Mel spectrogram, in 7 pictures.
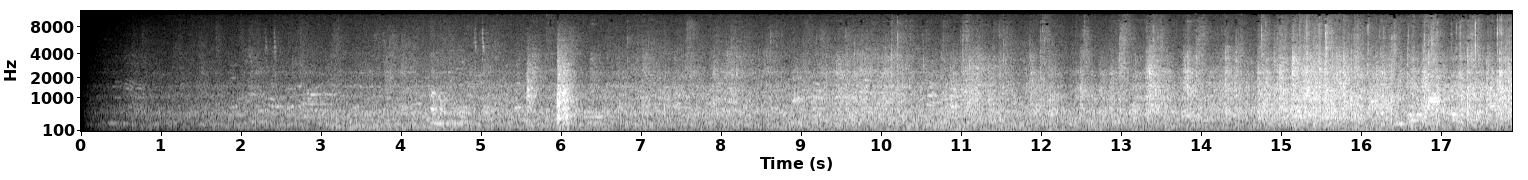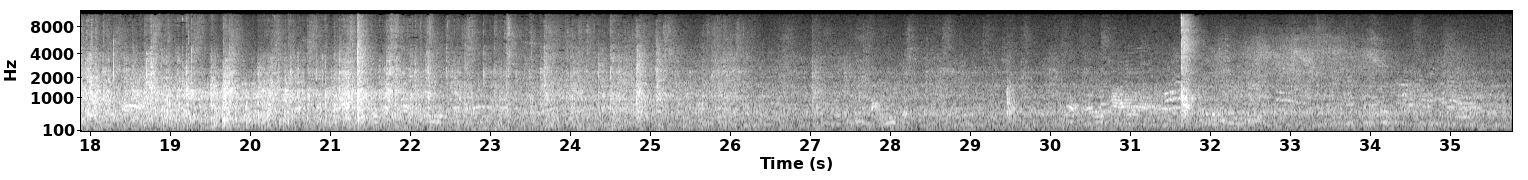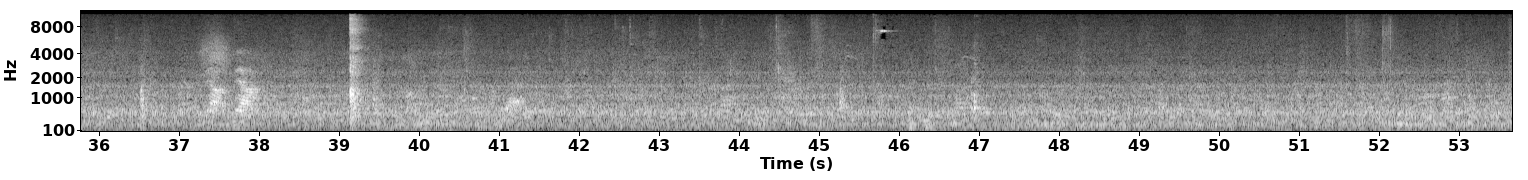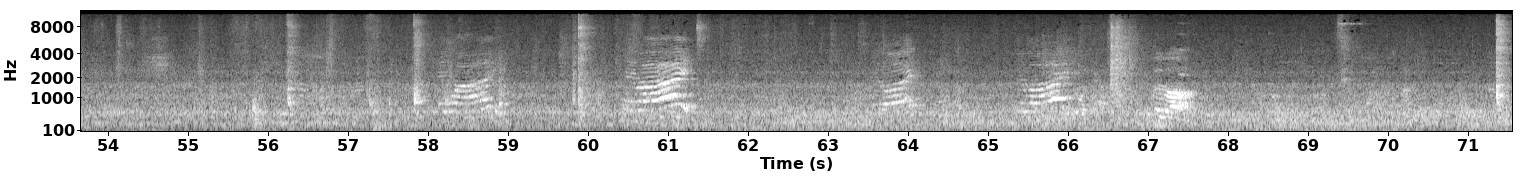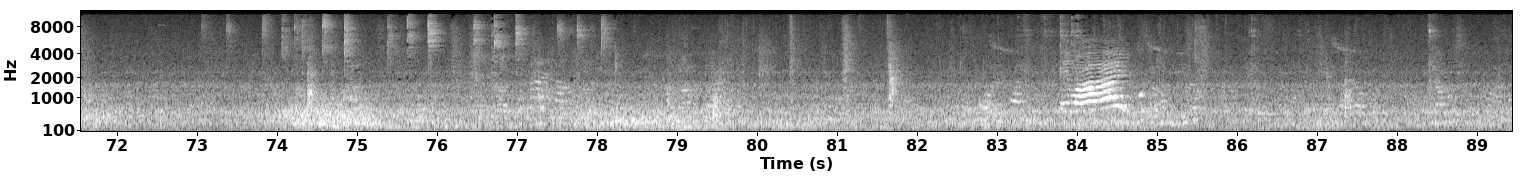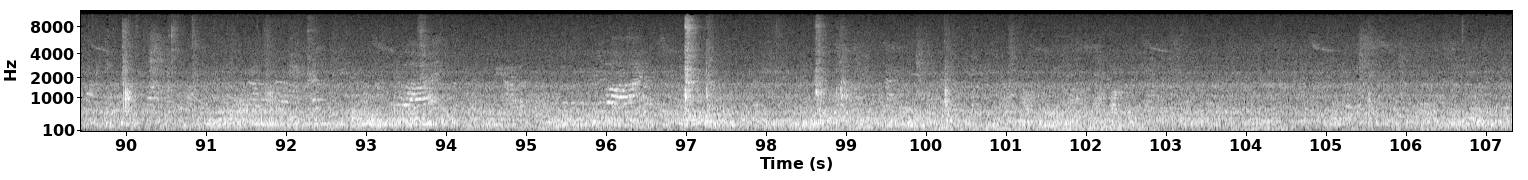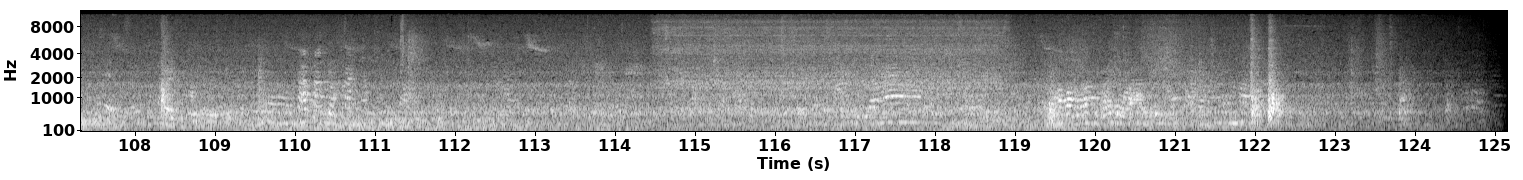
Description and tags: Tai O general amb
Stereo recording of a dog bark in Tai O, Hong Kong. Tai O is a small fishing village. It is famous for a very special life style, people living in some huts that built over a small river, just a little like in Venice. Recorded on an iPod Touch 2nd generation using Retro Recorder with Alesis ProTrack.
1, ambiance, hong-kong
